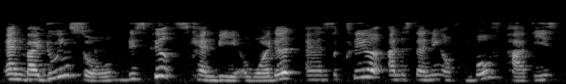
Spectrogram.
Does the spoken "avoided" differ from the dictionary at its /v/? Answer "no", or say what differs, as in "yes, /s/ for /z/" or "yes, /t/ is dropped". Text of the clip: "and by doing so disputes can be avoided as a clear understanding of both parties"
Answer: yes, /w/ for /v/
